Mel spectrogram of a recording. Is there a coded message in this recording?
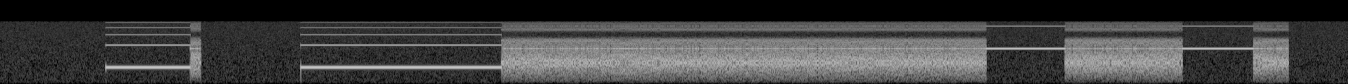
Yes: ZX Spectrum tape loading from 1.1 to 12.9 s, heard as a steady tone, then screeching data.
